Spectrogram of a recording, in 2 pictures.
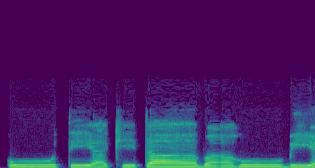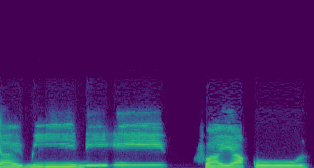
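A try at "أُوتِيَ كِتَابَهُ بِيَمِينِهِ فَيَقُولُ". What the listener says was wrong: Lagunya masih kayak truk truk buatan banyak naik nanjak. Iya, datar aja. Utia kita bahu biyaminihi fayakul. Gitu bisa, nggak usah pakai lagu, yuk.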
